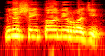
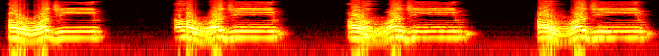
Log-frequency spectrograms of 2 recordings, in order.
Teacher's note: Ra is thick here. It is not English R.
